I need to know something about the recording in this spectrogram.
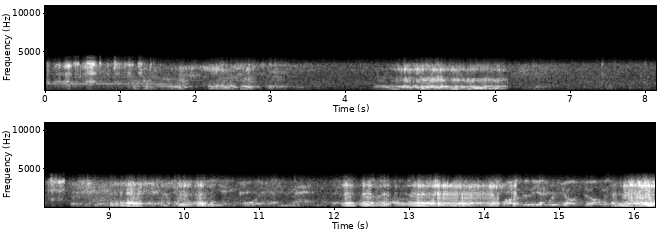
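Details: Repeated rough, rattling snores with breathy gaps from a sleeping animal, recorded on a muffled, tinny phone; snoring.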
